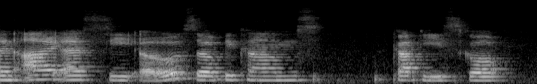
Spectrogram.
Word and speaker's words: capisco: of these so um when the sc is followed by an o it's an sk sound so i say capisco when the sc is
